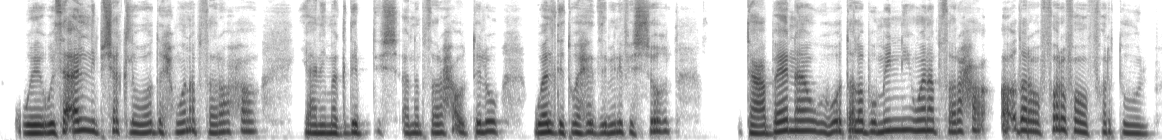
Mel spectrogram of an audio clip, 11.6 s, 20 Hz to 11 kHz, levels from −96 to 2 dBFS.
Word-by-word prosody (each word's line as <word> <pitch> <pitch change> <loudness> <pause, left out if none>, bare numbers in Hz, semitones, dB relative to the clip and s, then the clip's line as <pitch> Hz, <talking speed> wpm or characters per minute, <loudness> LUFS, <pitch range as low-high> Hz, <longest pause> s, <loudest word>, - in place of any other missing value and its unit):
و 195 -1 +4
وسألني 240 +5 +4
بشكل 220 0 -3
واضح، 205 +1 -2
وأنا 230 +3 0
بصراحة 225 +2 -4 0.5
يعني 195 -1 +2
ما 190 0 +3
كدبتش. 205 +4 -4
أنا 195 0 -1
بصراحة 200 +1 -3
قُلت 210 0 -5
له: 225 +1 +2 0.3
"والدة 205 0 +4
واحد 205 0 0
زميلي 200 +3 0
في 205 - -20
الشغل 230 +5 -3 0.7
تعبانة، 225 +6 +4
وهو 225 -1 0
طلبه 235 -1 +1
منّي، 255 +4 +2
وأنا 250 0 +3
بصراحة 225 0 -4
أقدر 260 -3 +1
أوفّر، 270 +5 0
ه - - +4
فوفّرته 215 -4 -3
له." 175 - -9
215 Hz, 150 wpm, -23 LUFS, 200-235 Hz, 0.7 s, و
